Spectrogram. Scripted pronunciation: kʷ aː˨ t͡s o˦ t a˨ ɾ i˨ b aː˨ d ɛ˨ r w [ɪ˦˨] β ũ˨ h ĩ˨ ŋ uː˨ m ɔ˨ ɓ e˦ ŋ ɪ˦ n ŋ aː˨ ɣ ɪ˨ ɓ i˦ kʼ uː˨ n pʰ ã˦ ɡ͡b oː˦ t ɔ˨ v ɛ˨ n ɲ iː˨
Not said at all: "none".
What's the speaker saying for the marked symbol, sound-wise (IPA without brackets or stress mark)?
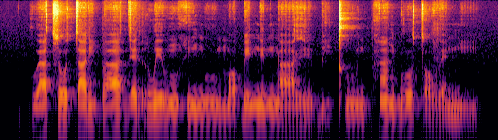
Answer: ɪ˦˨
